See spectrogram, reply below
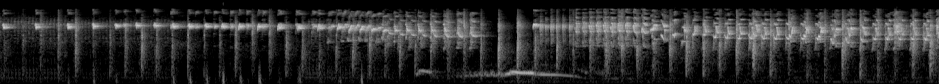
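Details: Lovebird pouring out a long continuous trill of rapid, shrill, buzzy pulses, sustained for several seconds with only a brief dip midway, while a soft lower whistle sounds faintly underneath.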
